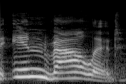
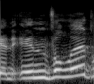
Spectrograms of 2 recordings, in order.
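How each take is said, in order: First: "invalid" said slowly in-VAL-id; "invalid" with a full A in stressed VAL; stress on second syllable. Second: "invalid" said IN-vuh-lid; "invalid" with stressed IN and weak middle; stress on first syllable. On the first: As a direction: hit VAL in "invalid", meaning not legitimate. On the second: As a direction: hit IN in "invalid", meaning a sick person. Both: Shown as a demonstration. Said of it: "there's two ways to pronounce this word".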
